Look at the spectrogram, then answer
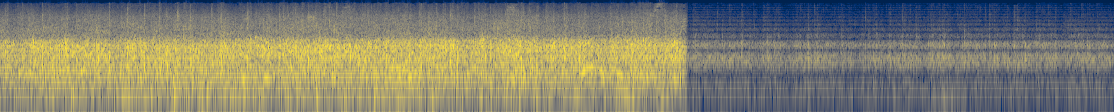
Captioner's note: applause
